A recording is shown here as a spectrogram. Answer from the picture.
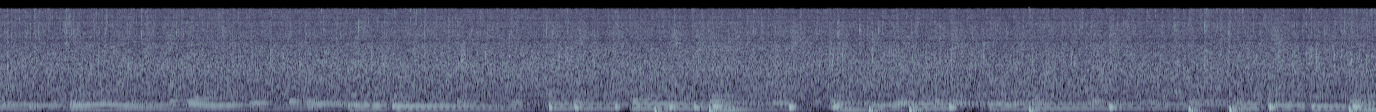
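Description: Heavy rain falling steadily, a continuous hiss, under soft background music of low held notes that change every second or so.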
